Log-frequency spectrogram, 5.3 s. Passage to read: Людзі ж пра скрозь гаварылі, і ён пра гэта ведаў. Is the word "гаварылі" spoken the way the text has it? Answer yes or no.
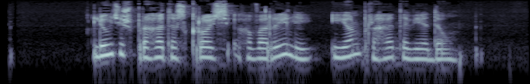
yes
